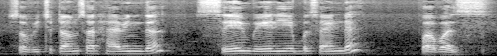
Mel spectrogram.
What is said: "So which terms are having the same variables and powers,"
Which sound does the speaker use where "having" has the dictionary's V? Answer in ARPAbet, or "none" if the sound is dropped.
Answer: V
